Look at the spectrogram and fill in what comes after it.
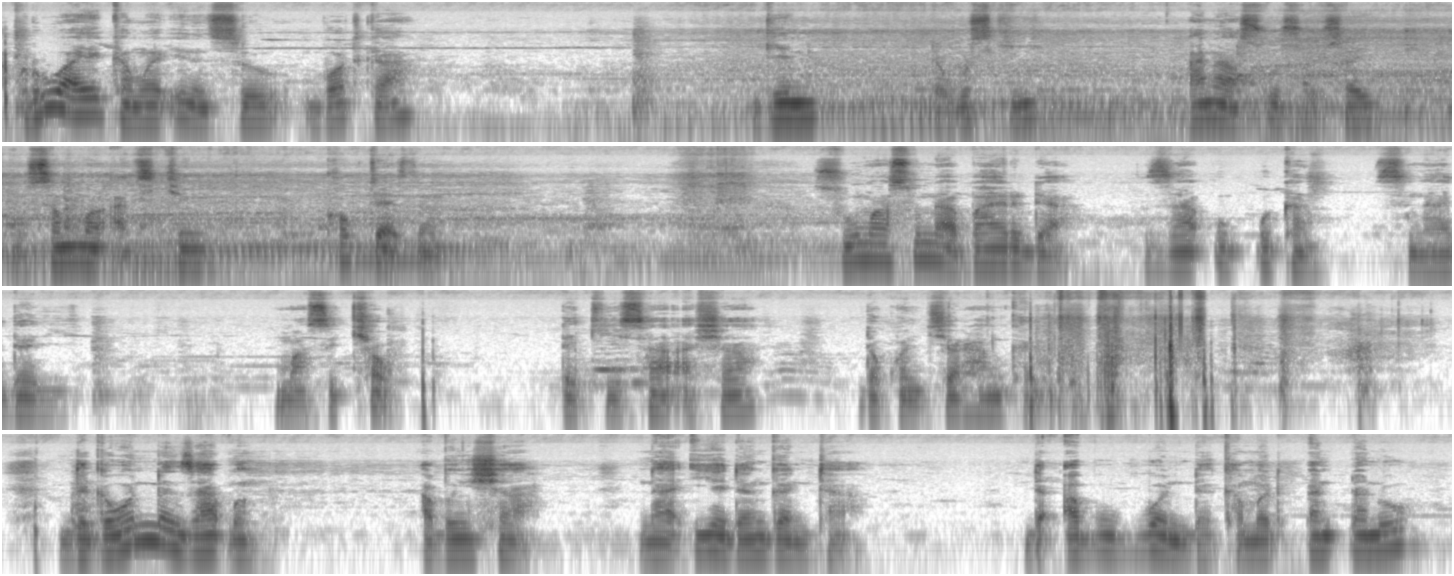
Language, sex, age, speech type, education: Hausa, male, 46-60, spontaneous, tertiary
